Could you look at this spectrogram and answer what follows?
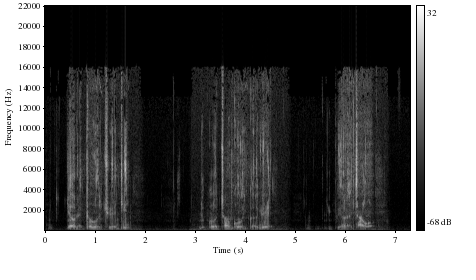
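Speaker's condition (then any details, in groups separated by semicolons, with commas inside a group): Total laryngectomy; stage four hypopharyngeal cancer at 45, no vocal cords, smoked four packs daily; esophageal speech learned at 中華民國無喉者復聲協會, nearly a year and a half to say name; hoarse under two months before diagnosis, voiceless after surgery, now slow esophageal speech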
